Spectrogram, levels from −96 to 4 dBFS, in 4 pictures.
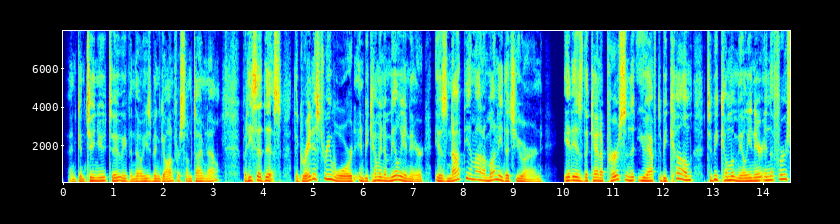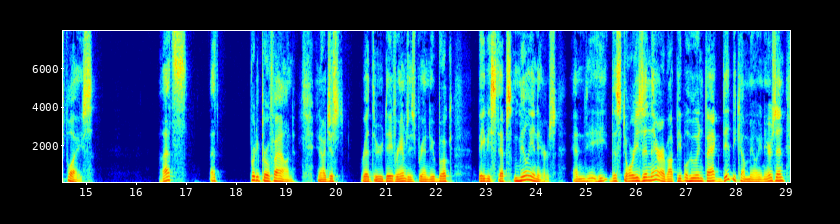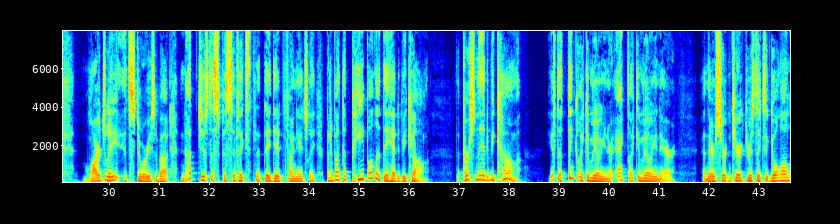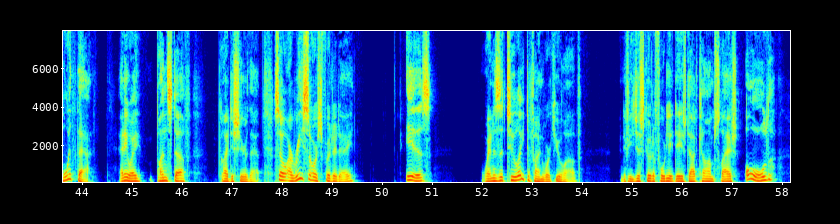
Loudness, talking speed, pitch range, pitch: -16 LUFS, 170 wpm, 130-175 Hz, 150 Hz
